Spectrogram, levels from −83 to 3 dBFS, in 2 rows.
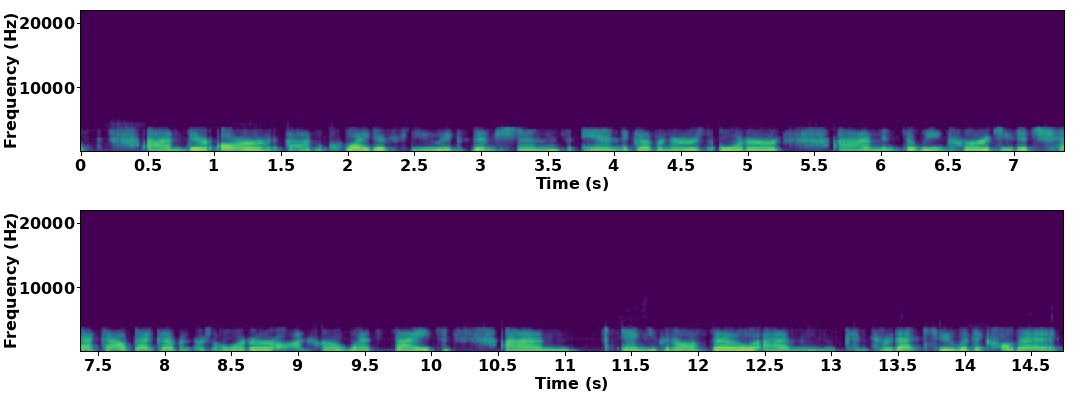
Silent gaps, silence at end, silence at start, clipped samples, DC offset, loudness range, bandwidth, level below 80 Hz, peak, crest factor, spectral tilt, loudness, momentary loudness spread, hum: none; 0.05 s; 0 s; under 0.1%; under 0.1%; 3 LU; 3.9 kHz; -70 dBFS; -4 dBFS; 18 dB; -10 dB/octave; -22 LUFS; 12 LU; none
